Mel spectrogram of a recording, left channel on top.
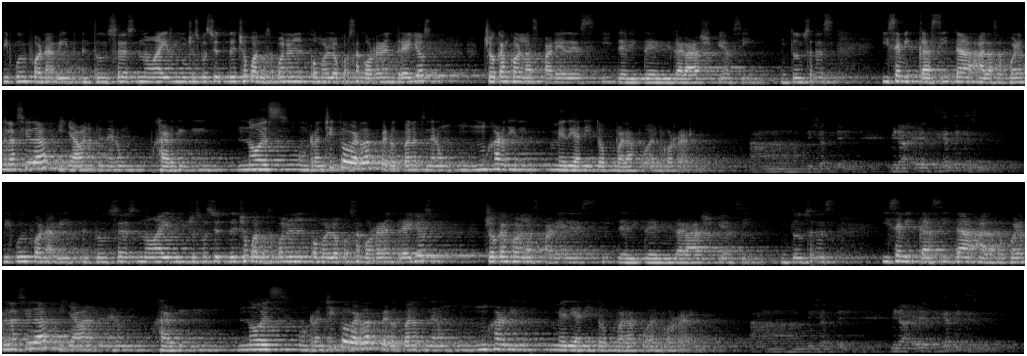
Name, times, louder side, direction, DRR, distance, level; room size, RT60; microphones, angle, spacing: voice 1, 0.0-4.3 4.8-8.5 8.8-17.2, left 1 dB, 90° left, 5 dB, 1.1 m, -22 dB
voice 2, 17.7-20.0, left 1 dB, 35° left, -2 dB, 2.8 m, -41 dB
20.0 x 18.5 x 2.7 m, 2.4 s
head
